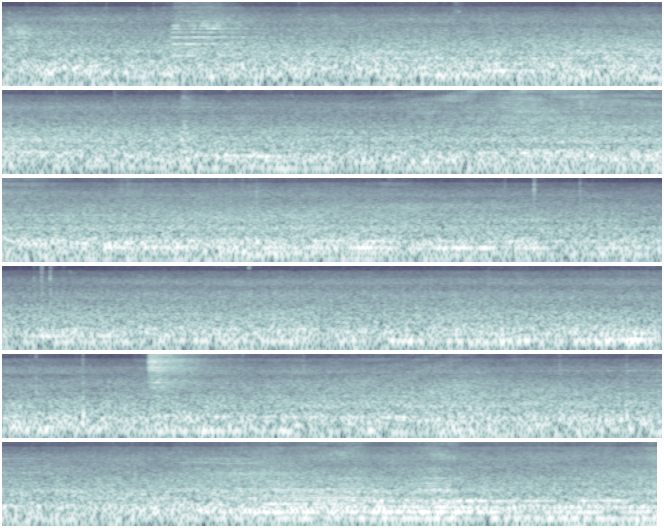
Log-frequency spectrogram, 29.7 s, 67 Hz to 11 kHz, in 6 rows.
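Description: Steady highway traffic with vehicles passing, a short horn toot about a second and a half in, a brief sharp hiss about 21 seconds in, and the low hum of a heavy engine growing louder near the end.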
